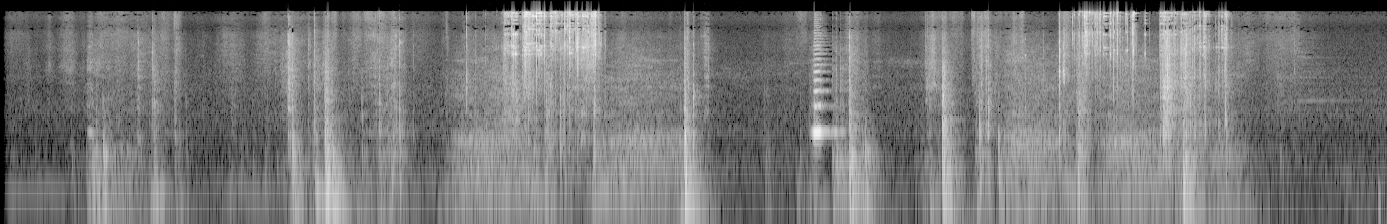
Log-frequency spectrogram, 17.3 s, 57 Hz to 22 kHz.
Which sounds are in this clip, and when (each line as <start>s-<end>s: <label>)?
3.6s-5.2s: wardrobe or drawer
5.7s-9.0s: wardrobe or drawer
6.3s-7.6s: keys
13.2s-15.6s: keys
